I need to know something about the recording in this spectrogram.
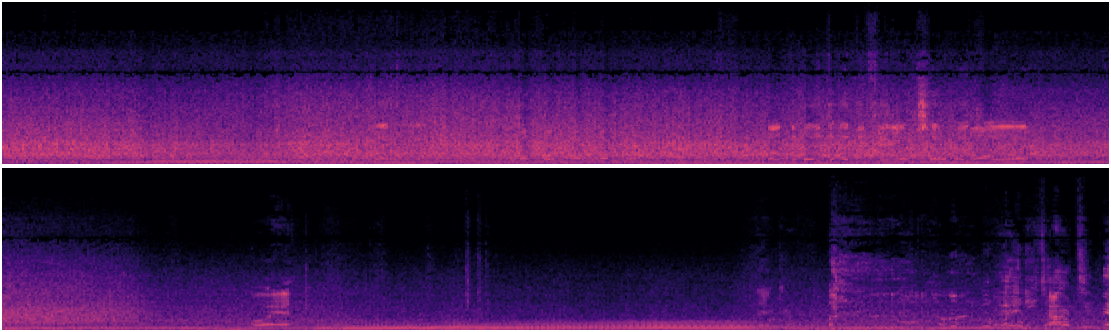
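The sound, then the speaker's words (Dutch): A car engine roars loud, its pitch climbing steadily as the car accelerates hard, then easing and surging again through a turn, a continuous revving drone throughout. “Oh, wat kan die rijden, hè? Nou ja, weet je, het is maar één keer dat je heel eventjes hard de hoek omgaat.”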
